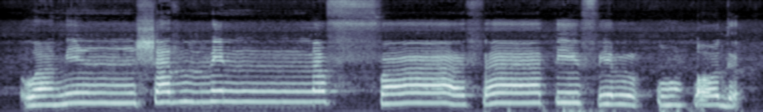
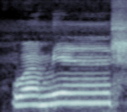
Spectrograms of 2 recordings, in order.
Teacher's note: Wa min ikhfa hakiki, dibaca samar sebab ada nun sukun bertemu dengan huruf shin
